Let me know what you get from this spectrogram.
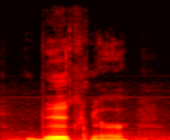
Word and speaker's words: Buechner: His last name is spelled B-U-E-C-H-N-E-R. Most people think it's Buechner with an umlaut, but it's not. It's Buechner.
